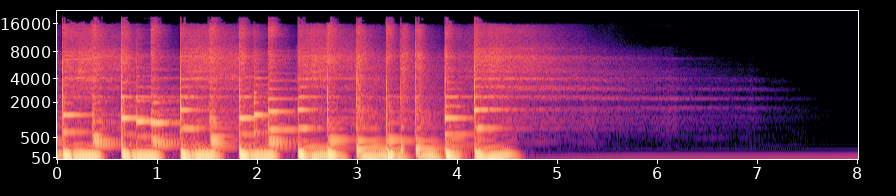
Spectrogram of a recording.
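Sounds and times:
happy children's music: 0.0s - 5.3s.

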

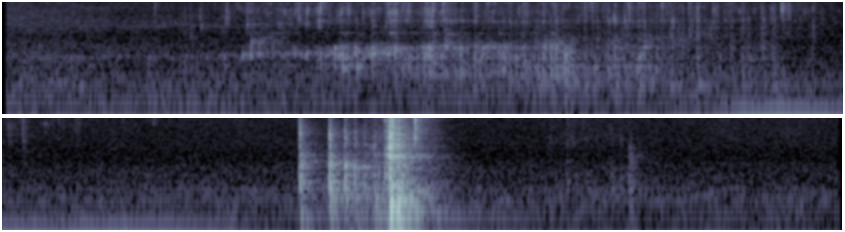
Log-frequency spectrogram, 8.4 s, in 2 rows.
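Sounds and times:
water poured from an electric kettle: 0.7s - 4.4s.

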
